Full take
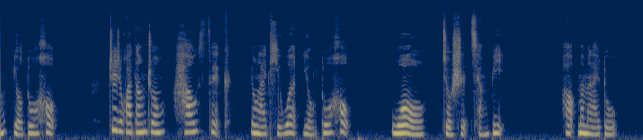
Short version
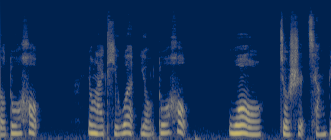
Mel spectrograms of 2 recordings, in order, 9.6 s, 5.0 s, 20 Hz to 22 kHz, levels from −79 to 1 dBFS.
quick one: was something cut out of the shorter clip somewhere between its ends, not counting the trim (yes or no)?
yes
